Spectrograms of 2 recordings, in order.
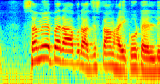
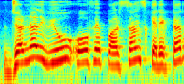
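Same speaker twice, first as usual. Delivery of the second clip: very slow, each English word spaced for note-taking; slow dictation; 3 semitones higher, much slower than usual. Shown as a demonstration. Teacher dictating to students, very slow and spaced. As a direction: read the definition out word by word, slowly.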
